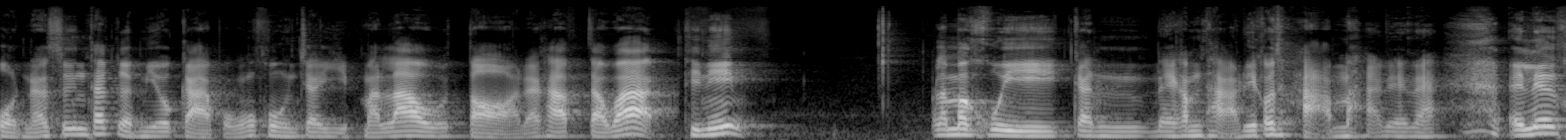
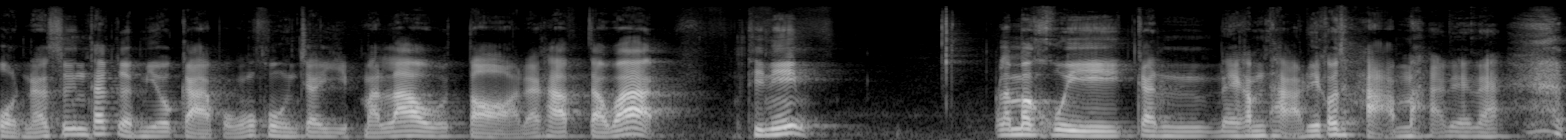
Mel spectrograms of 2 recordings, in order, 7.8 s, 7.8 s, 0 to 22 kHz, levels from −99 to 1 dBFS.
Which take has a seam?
first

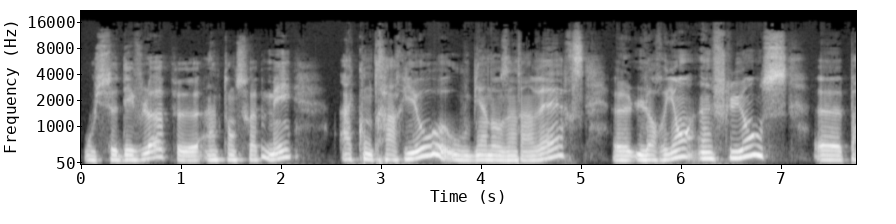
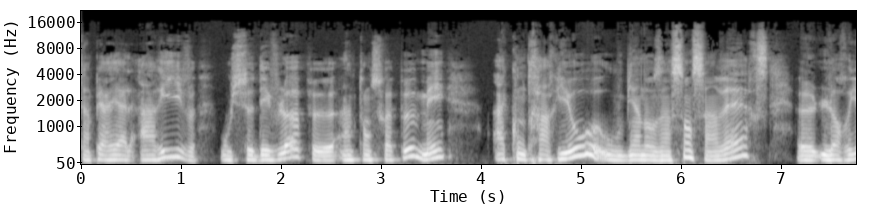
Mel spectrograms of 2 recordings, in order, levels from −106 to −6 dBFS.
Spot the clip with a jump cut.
first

